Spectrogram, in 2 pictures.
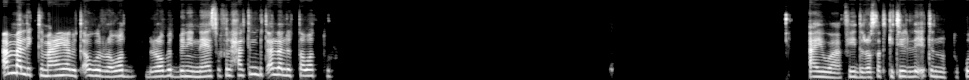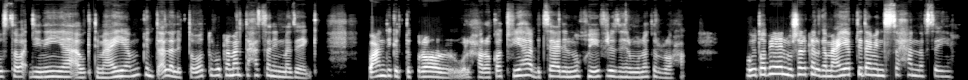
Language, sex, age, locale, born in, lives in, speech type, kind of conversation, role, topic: Arabic, female, 20-24, ar-EG, Egypt, Egypt, read, expert-assistant, expert, إيه سر وجود طقوس روحية مشتركة بين ثقافات وأديان مختلفة زي الصلاة أو الشموع أو المياه المقدسة؟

